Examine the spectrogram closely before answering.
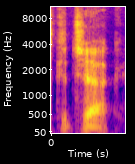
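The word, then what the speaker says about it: Tkachuk: So, here's a Brady uh Katchuk. I don't think you pronounce the T in that, right? It's Kachchuck.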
